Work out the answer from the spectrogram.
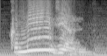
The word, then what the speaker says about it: comedian: Okay, the letter O is weak here.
